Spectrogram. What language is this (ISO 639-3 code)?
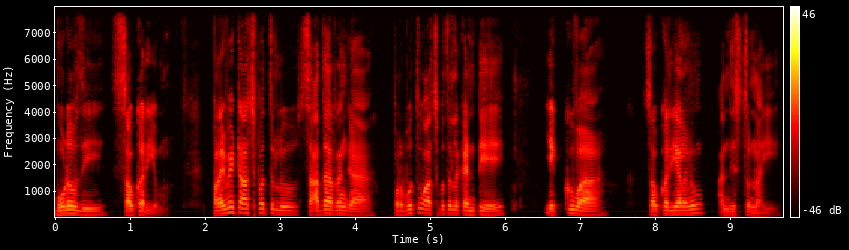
tel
